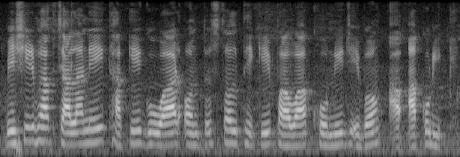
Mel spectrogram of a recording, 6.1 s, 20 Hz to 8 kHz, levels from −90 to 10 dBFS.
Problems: constant background noise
